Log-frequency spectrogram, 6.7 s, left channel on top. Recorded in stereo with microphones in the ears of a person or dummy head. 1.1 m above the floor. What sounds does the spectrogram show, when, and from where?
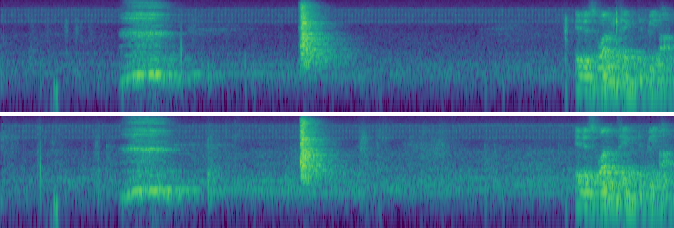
1.2 s a gasp: 20° left (ahead or behind), 0.6 m
3.0 s a clap: 45° right (ahead or behind), 1.2 m
5.7 s a man speaking: 30° right (ahead or behind), 0.9 m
